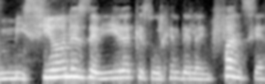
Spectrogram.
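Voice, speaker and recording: This woman's voice sits at a fairly high pitch, somewhat breathy, with fairly even intonation. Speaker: logotherapist, psychologist. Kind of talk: online talk. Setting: video call. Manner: deliberately slow.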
